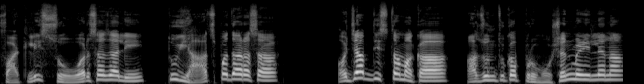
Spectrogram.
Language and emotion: Goan Konkani, surprised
